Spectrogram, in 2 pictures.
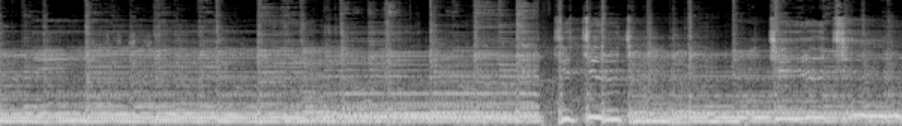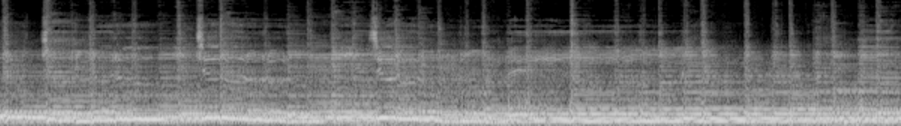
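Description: Acoustic guitar strummed in a steady rhythm between sung verses, with a wordless vocal melody gliding over the chords. The playing breaks off briefly about five and a half seconds in.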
